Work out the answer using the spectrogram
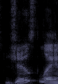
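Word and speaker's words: Ghislaine: Um, anyways, so they're trying I'll be honest, I'm pretty sure her name is like Gilain or something without the J. Pretty sure there's literally an S in there. It's just it's Jizlane. I mean, it's a weird name, but that's her name.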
